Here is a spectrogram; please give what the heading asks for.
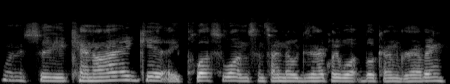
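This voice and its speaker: A woman's voice: sits low, flat delivery, moderate pace, a little mellow. A woman chatting casually as a player in a tabletop role-playing game, describing moves to the group. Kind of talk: casual chat.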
